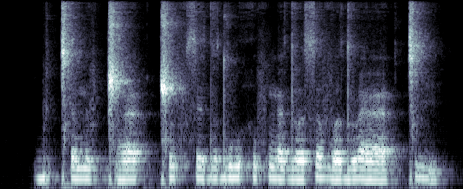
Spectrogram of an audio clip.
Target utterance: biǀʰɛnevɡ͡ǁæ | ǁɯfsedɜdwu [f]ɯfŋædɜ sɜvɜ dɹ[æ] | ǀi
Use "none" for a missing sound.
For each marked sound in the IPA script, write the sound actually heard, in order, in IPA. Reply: h, æ

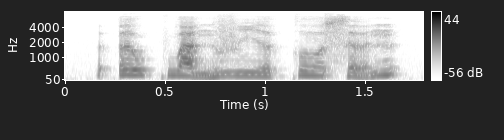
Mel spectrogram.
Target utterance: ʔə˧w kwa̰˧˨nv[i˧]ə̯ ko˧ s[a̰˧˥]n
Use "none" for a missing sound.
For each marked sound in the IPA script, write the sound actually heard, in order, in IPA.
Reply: i˨˩, ə̰˧˥

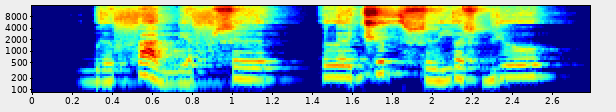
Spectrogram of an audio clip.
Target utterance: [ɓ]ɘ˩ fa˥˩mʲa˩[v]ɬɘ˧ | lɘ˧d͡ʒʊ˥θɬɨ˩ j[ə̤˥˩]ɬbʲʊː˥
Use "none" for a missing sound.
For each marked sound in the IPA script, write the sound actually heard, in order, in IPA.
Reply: ɡ͡b, f, ə˥˩

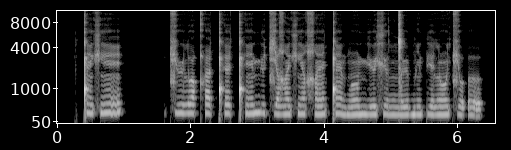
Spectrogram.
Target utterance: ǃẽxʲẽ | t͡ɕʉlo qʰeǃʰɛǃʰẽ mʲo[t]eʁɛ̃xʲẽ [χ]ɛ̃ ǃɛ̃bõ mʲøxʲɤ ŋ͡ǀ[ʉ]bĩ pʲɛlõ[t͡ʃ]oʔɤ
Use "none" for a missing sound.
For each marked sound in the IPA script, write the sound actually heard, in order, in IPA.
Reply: t͡ɕ, χ, ø, t͡ɕ

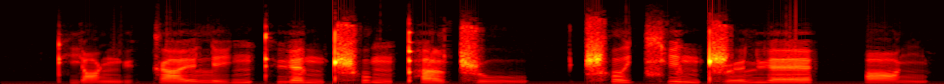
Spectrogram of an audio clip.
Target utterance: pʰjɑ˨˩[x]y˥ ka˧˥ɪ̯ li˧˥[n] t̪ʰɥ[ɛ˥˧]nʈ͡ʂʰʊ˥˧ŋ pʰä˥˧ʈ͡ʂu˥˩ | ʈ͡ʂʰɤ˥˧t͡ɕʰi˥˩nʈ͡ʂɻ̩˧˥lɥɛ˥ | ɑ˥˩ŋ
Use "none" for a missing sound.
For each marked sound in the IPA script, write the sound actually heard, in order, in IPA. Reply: ŋ, ŋ, ɛ˥˧

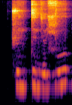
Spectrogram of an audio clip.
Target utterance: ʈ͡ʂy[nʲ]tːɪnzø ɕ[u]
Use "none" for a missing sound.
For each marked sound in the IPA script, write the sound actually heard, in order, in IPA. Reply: nʲ, ʊ

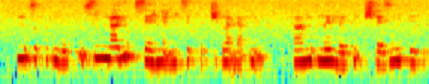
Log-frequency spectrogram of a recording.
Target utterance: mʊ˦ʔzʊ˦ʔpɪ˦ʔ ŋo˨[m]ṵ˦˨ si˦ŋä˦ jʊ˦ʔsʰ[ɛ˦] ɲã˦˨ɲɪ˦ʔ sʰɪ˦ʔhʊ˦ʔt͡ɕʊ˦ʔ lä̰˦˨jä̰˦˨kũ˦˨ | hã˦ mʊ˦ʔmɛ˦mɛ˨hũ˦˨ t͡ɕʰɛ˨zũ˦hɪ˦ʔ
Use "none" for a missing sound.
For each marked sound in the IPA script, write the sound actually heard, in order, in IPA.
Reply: pʰ, ɛ˨

